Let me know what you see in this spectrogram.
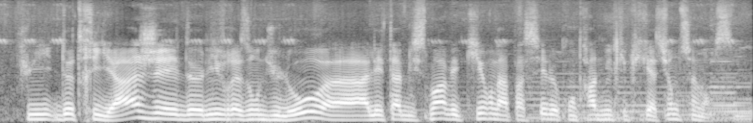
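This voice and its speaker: Over background music, a man talks at a moderate pace in a fairly high pitch with ordinary pitch variation. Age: 30s. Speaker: farmer. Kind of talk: interview testimony. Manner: hesitant, frequent fillers.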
